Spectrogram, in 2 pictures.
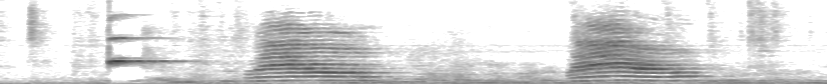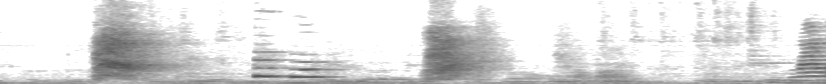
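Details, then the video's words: Alexandrine parakeets calling repeatedly, roughly every second or two: drawn-out arching harmonic cries, harsh rasps and a sharp whistled note, over a low hum. "Alexander parrots making beautiful sounds."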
